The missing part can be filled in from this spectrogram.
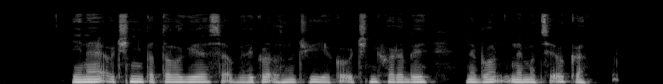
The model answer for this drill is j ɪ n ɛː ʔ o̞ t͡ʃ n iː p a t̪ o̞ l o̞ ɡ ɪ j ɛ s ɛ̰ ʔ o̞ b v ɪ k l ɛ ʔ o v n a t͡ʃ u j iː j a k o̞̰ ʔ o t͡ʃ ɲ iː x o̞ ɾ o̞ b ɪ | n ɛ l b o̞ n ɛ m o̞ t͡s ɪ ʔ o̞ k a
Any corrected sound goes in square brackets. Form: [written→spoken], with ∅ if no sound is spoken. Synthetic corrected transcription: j ɪ n ɛː ʔ o̞ t͡ʃ [n→ɲ] iː p a t̪ o̞ l o̞ ɡ ɪ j ɛ s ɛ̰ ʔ o̞ b v ɪ k l ɛ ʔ o [v→z] n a t͡ʃ u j iː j a k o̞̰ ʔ o t͡ʃ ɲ iː x o̞ ɾ o̞ b ɪ | n ɛ [l→∅] b o̞ n ɛ m o̞ t͡s ɪ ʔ o̞ k a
